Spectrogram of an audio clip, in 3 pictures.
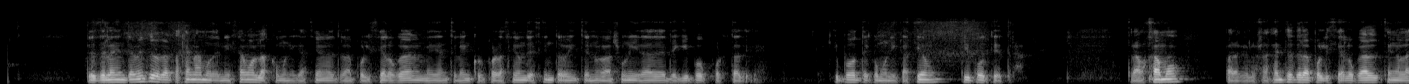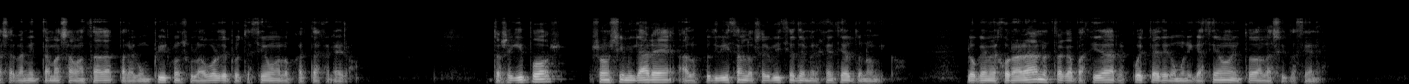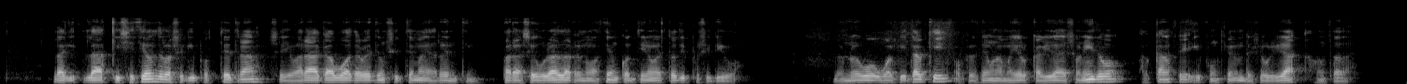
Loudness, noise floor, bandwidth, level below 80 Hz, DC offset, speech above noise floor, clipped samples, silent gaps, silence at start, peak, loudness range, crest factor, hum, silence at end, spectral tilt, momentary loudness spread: -26 LUFS; -71 dBFS; 9.4 kHz; -62 dBFS; under 0.1%; 46 dB; under 0.1%; none; 0.85 s; -4 dBFS; 5 LU; 24 dB; none; 0.6 s; -7 dB/octave; 12 LU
